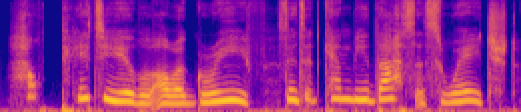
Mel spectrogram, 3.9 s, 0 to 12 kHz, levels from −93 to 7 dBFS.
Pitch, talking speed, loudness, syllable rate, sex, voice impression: 250 Hz, 155 wpm, -15 LUFS, 4.5 syllables/s, female, feminine, adult-like, relaxed, slightly powerful, soft, slightly raspy, intellectual, calm, slightly lively, strict, sharp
